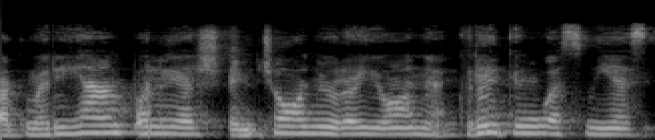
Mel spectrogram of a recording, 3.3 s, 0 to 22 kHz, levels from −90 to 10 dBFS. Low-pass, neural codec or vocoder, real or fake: 10.8 kHz; codec, 24 kHz, 1 kbps, SNAC; fake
